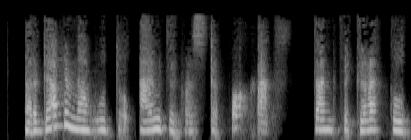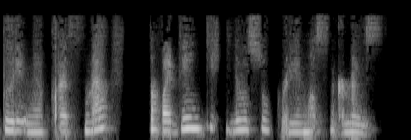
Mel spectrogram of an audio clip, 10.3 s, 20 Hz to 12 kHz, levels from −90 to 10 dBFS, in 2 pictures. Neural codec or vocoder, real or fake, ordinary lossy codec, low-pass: codec, 44.1 kHz, 0.9 kbps, DAC; fake; MP3, 32 kbps; 10.8 kHz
